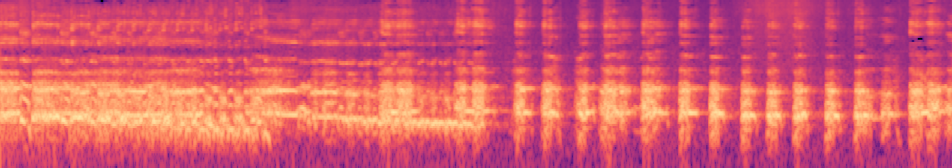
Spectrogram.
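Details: Wild mantled howler monkey alpha male roaring a warning from the bamboo forest canopy in Costa Rica; a long continuous rasping roar gives way to rapid, rhythmic guttural pulses, roughly two or three each second.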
